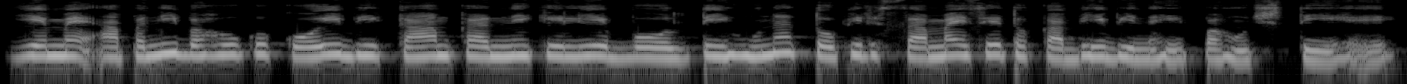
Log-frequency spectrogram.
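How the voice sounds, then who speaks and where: A woman's voice: high-pitched, fairly even intonation, brisk, a little mellow, no echo, clean studio sound, natural voice. A woman voicing a scheming middle-aged mother in a cartoon, bossy and sly.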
